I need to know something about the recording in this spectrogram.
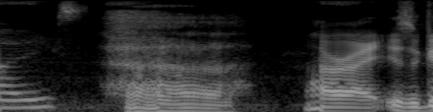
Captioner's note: sigh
